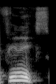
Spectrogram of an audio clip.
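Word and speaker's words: Phoenix: ছোটবেলায় যখন সবাই চায়না ফোনিক্স মানে ফিনিক্স উচ্চারণ তো ফিনিক্স, আমাদের গ্রামাঞ্চলে মফস্বলে চায়না ফোনিক্স নামেই বলে।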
